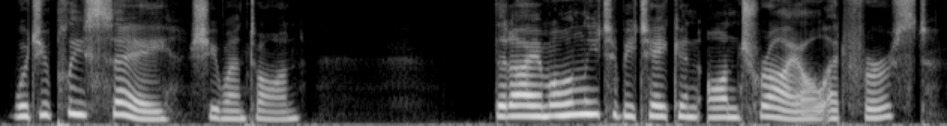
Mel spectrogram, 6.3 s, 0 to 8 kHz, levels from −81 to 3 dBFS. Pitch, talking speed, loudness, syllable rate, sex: 230 Hz, 170 wpm, -17 LUFS, 4.4 syllables/s, female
